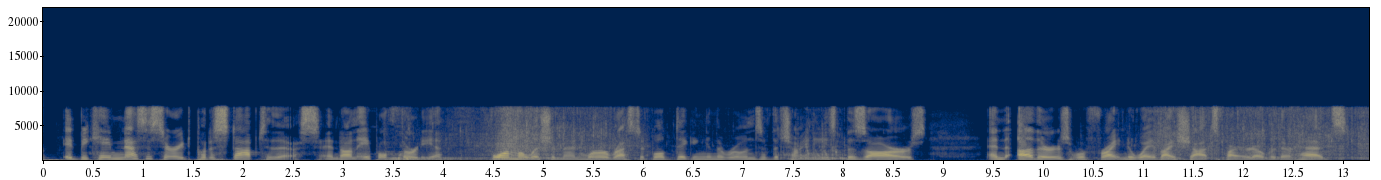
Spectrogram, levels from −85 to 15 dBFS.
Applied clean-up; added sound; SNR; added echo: none; Toilet flush; 15 dB; none.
